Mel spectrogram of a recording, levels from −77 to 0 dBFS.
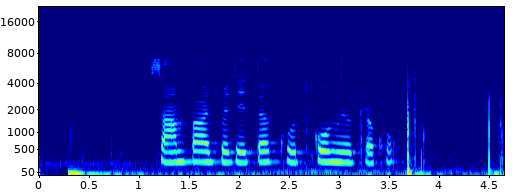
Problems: background sounds at intervals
